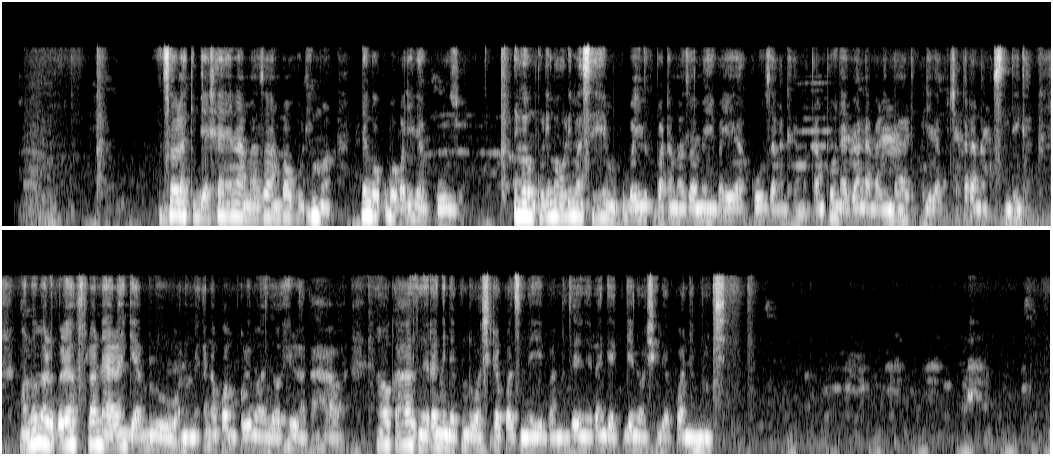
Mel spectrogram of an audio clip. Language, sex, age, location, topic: Swahili, male, 18-24, Dar es Salaam, agriculture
